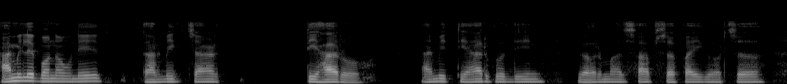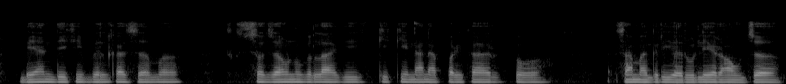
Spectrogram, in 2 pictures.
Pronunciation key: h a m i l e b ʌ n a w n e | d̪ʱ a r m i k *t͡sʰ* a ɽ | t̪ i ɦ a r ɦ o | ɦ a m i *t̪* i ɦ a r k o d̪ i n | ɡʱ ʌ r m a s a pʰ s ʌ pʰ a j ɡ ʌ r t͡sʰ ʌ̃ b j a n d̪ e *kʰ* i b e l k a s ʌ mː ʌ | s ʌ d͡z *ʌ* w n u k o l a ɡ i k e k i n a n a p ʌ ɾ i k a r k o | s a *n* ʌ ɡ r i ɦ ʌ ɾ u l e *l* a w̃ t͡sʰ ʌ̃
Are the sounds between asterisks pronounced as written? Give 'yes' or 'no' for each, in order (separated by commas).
no, yes, yes, no, no, no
